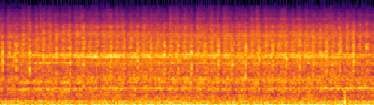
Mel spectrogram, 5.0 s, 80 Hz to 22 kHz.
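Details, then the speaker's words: 1982 Chevy C10 5.0L V8 at low idle: a quick, sharp ticking about three per second from the right bank. The cause is a broken exhaust manifold gasket, whose escaping hot gas damaged the spark plug insulators. "the right side of the right s like a a noise or knocking noise could be leaking ex manle or maybe leaking at a muffler"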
